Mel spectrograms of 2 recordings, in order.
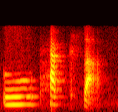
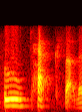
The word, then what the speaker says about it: upeksa: It is called upeksa, and it is spelled U, P as in Pete, E, K, S as in Sam, A. And that's a Sanskrit word that means detachment or disengagement. And it is upeksa. That's how it's pronounced.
